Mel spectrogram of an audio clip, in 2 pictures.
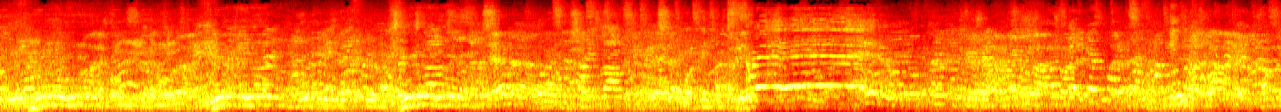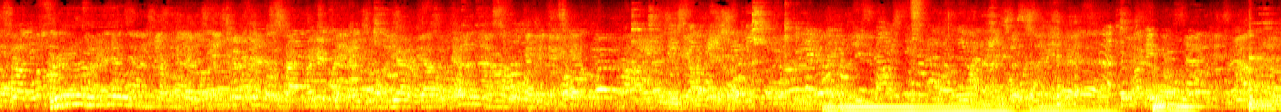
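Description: A young man sings into a microphone through loudspeakers.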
